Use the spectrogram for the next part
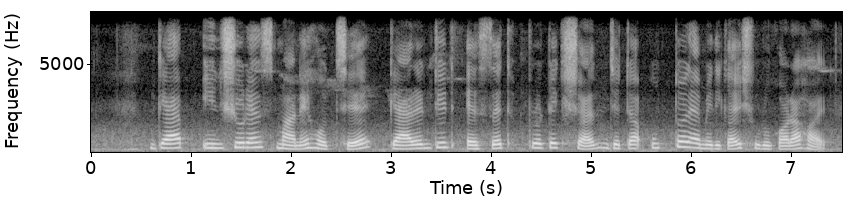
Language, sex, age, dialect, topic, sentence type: Bengali, female, 18-24, Northern/Varendri, banking, statement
